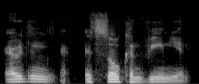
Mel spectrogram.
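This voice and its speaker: A man's voice: lowish voice, a little fast, mellow, no room sound. A man in his thirties from Puerto Rico chatting informally, repeating words as he goes. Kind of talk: casual conversation.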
